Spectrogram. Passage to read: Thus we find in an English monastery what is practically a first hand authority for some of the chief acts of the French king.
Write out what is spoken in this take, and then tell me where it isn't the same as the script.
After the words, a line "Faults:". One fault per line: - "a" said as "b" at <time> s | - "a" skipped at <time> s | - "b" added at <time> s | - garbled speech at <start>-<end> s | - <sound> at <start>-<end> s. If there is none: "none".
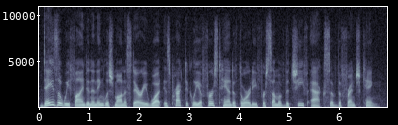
Deza we find in an English monastery what is practically a first hand authority for some of the chief acts of the French king.
Faults:
- "Thus" said as "Deza" at 0.0 s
